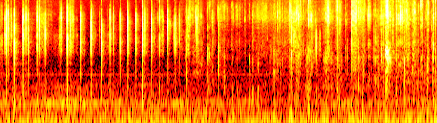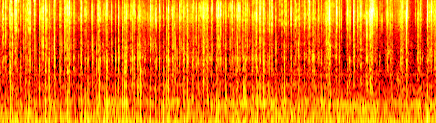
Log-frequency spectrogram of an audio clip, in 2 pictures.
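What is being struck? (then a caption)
Braided faux-leather sandal strap. Long acrylic nails scratch the braided black straps of a black braided faux-leather heeled sandal held up close. The result is a dense run of bright, dry scratching, crackling and quick clicks over a faint low hum, with no ring after each stroke.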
